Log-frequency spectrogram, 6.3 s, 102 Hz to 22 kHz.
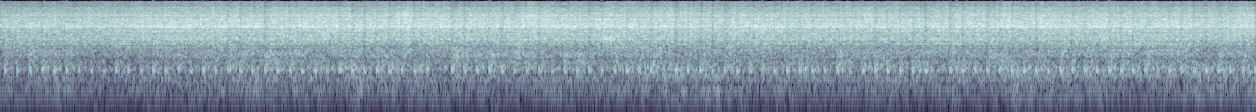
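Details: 2012 Nissan Murano at fast idle, extra microphone on the steel near the compressor: a steady rough rattling drone as the AC compressor pulley wobbles; a worn AC compressor hub bearing is suspected, the compressor was leaking, and it was replaced.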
